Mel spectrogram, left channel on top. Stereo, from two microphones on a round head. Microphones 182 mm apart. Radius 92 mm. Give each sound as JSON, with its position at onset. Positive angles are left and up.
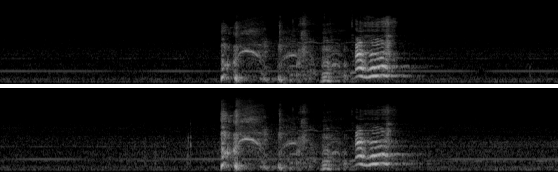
{"t": 2.2, "sound": "laughter", "side_deg": -40, "distance_m": 0.6}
